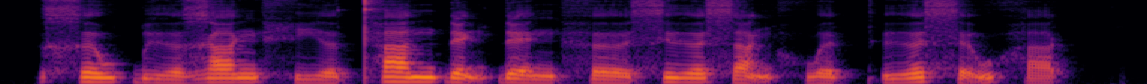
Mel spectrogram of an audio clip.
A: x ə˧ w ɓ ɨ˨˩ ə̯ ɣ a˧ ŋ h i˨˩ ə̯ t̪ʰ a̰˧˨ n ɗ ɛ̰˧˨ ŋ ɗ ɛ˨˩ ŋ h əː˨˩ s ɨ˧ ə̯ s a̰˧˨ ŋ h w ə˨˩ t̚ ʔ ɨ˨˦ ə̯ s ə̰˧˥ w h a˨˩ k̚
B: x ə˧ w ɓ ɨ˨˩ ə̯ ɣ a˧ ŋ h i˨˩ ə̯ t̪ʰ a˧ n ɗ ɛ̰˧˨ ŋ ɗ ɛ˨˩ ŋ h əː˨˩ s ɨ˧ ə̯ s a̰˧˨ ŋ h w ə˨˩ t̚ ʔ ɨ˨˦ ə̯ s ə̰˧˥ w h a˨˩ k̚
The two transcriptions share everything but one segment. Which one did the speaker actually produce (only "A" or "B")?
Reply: B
